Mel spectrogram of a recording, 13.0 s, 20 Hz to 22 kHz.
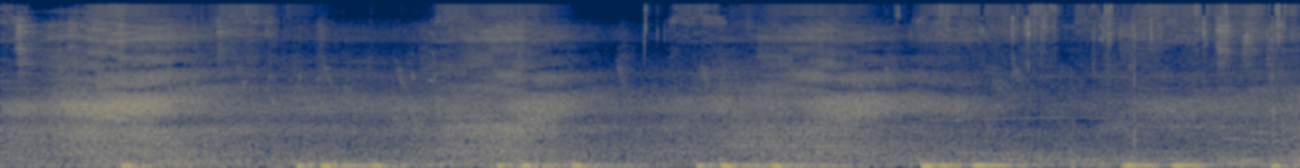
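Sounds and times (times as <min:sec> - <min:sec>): steady outdoor rush: 0:00.0 - 0:13.0
wind buffeting microphone: 0:01.1 - 0:13.0
deep thumps: 0:03.0 - 0:04.1, 0:05.0 - 0:06.2, 0:07.0 - 0:08.1, 0:09.2 - 0:10.1.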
